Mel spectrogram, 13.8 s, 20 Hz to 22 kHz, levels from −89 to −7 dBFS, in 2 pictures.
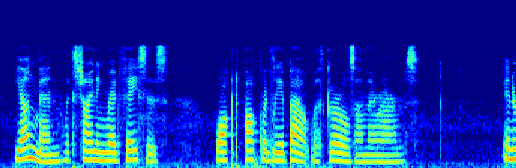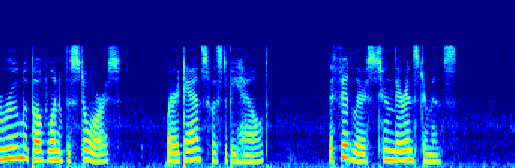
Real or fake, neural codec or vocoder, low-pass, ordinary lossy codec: fake; codec, 44.1 kHz, 7.8 kbps, DAC; 7.2 kHz; Opus, 64 kbps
